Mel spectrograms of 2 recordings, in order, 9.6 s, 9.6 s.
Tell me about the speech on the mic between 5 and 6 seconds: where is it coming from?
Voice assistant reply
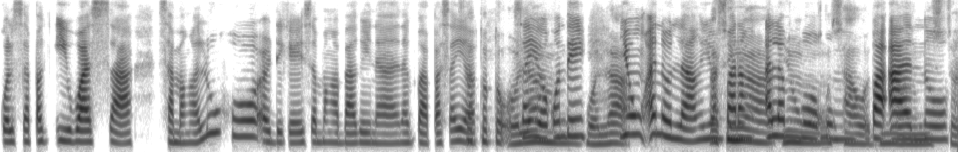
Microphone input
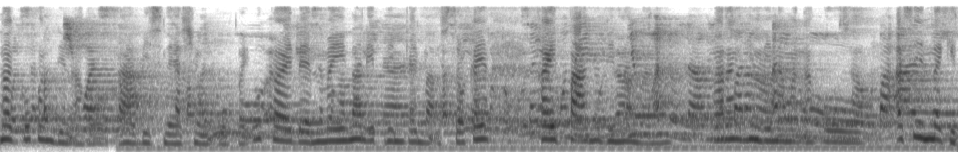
both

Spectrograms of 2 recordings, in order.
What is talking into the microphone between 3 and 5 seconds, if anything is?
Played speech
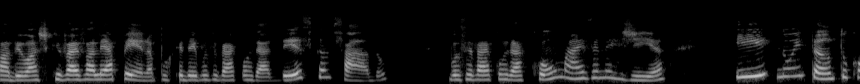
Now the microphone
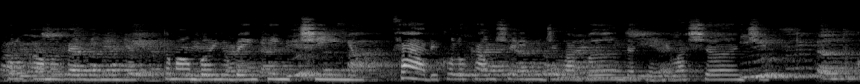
both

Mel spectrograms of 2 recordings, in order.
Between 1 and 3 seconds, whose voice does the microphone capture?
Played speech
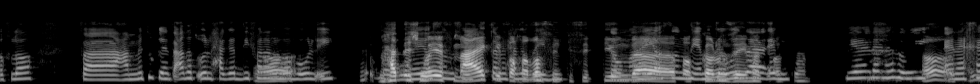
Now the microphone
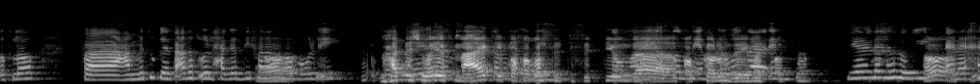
echo only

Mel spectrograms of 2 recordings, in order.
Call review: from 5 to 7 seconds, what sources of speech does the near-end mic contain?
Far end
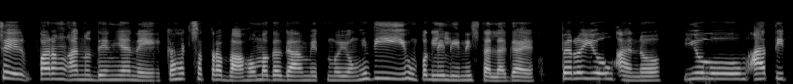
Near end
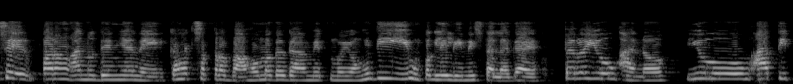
echo only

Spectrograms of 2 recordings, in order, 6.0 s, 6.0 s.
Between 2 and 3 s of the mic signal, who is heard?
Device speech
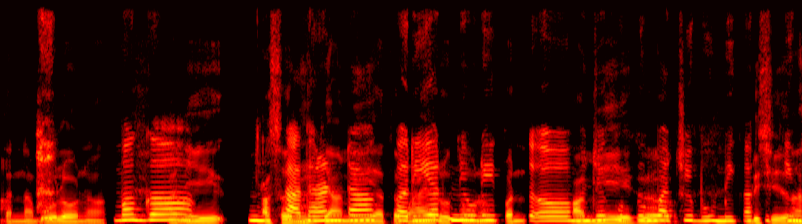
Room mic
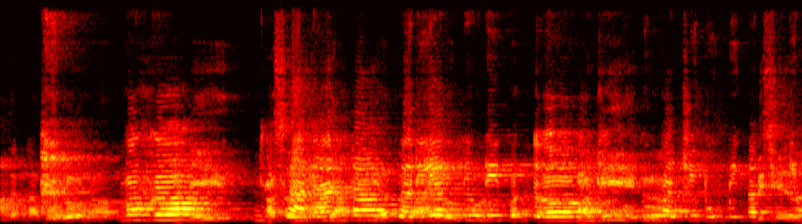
echo only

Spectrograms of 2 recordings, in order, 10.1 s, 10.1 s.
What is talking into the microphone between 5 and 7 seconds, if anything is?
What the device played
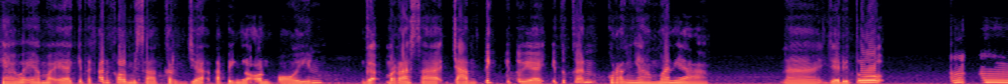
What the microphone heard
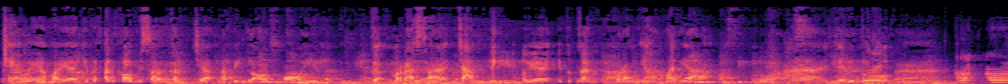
both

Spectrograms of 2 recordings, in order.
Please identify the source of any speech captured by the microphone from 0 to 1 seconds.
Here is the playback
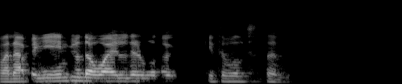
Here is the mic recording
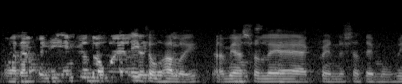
echo only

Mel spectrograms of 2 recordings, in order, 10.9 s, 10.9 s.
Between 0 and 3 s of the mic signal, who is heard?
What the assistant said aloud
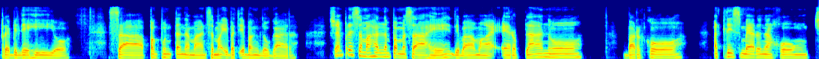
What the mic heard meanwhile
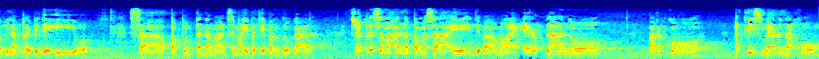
echo only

